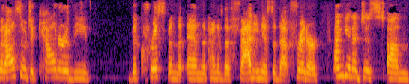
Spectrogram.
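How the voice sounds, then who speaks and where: In a plain, everyday voice, a woman speaks at a fairly high pitch with ordinary pitch variation and a moderate pace. The sound is dry and close with no echo. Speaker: chef and cooking teacher. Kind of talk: cooking demonstration on a live stream. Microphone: phone with headphones.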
